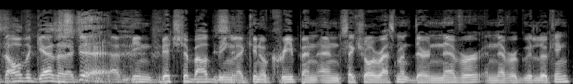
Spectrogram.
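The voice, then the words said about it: French accent. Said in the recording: “You have a charming French accent.”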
